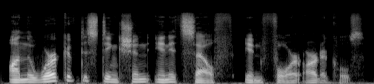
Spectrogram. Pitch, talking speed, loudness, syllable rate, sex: 100 Hz, 160 wpm, -19 LUFS, 3.9 syllables/s, male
